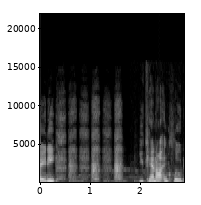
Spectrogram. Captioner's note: Lindsay gasps for breath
